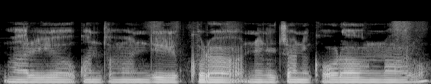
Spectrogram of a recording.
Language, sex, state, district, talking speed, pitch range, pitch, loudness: Telugu, male, Andhra Pradesh, Sri Satya Sai, 85 wpm, 105-110 Hz, 105 Hz, -16 LUFS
